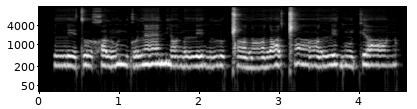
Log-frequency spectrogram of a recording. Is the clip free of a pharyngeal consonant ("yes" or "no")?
yes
